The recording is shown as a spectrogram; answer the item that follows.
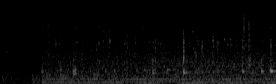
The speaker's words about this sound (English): Taking off the lid, he pours more vodka into the water bottle until it's full.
